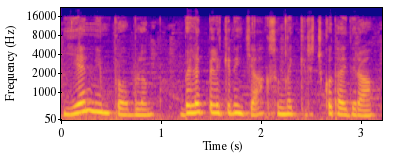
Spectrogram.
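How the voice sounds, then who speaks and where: A woman's voice: on the high side, quick pace, close to an everyday voice. A woman doing a fiery, indignant young bride. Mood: defiant. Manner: pleading then defiant, emphatic.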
